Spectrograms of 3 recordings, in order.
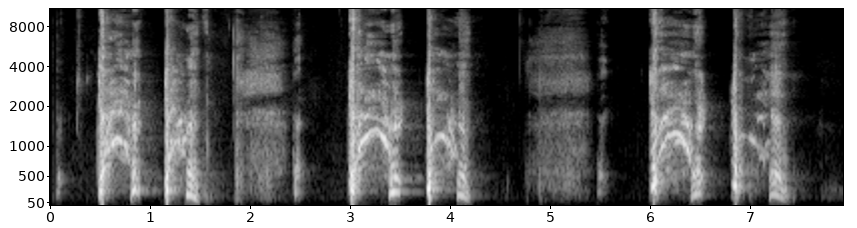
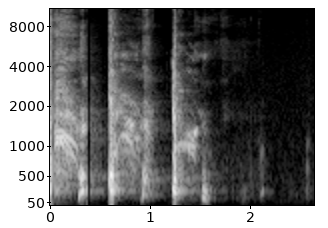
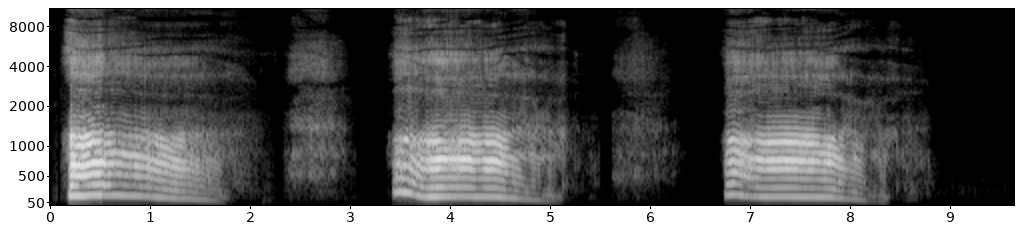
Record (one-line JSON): {"three_cough_length": "7.9 s", "three_cough_amplitude": 32768, "three_cough_signal_mean_std_ratio": 0.43, "cough_length": "2.6 s", "cough_amplitude": 32768, "cough_signal_mean_std_ratio": 0.38, "exhalation_length": "9.6 s", "exhalation_amplitude": 30186, "exhalation_signal_mean_std_ratio": 0.47, "survey_phase": "beta (2021-08-13 to 2022-03-07)", "age": "65+", "gender": "Male", "wearing_mask": "No", "symptom_none": true, "smoker_status": "Ex-smoker", "respiratory_condition_asthma": false, "respiratory_condition_other": false, "recruitment_source": "REACT", "submission_delay": "2 days", "covid_test_result": "Negative", "covid_test_method": "RT-qPCR"}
